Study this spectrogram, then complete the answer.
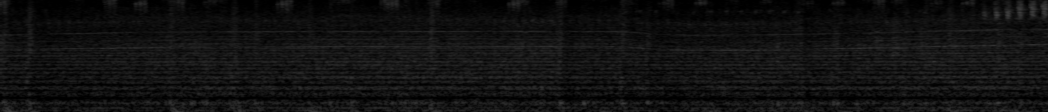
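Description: A locomotive in the Derail Valley train simulator runs steadily with a constant dense rumble and mechanical drone, loud and unbroken throughout, with no talking.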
